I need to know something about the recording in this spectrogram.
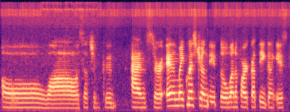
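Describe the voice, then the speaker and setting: A woman's voice: on the low side, steady tone, a little slow, dry recording, poor audio. A woman with a Filipino accent hosting a casual radio interview, reacting with exclamations as she questions her guests. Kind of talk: casual bilingual interview, mixing Tagalog and English.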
